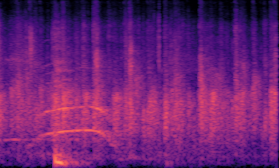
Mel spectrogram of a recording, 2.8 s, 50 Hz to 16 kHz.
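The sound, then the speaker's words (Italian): A crowd breaks into steady applause for a 12-year-old audience member, dense overlapping claps filling the space at moderate loudness, with a faint whistle-like tone rising briefly near the start. “12, fate un applauso al futuro.”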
